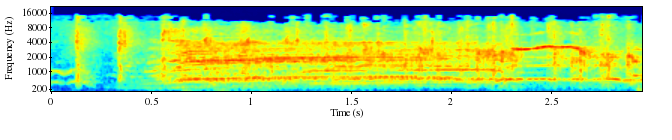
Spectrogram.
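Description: A crowd greets and cheers at a legends festival in a town hall square, swelling after a brief start into a loud, sustained roar of whoops and shouts.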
